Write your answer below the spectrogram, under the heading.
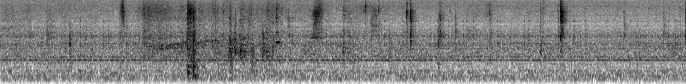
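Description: Steady low room hum with a faint continuous high tone, broken by one short knock about two seconds in and a few faint clicks.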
